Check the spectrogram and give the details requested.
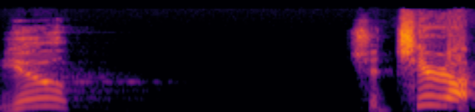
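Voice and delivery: forceful, insistent, very loud delivery. Demonstrating a tone thought to be medicinal: forceful, insistent tone. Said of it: "I'll say it forcefully".

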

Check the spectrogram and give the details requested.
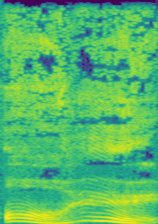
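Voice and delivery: loose, mellow, a bit high. Retelling a cartoon scene, relaxed, mellow Scary Terry voice. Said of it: "really relax, really just mellow".

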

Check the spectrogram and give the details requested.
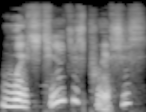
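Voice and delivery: put-on creature voice. Friends urge a speaker to do a Smeagol; he performs: Smeagol voice. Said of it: "do Smeagol".

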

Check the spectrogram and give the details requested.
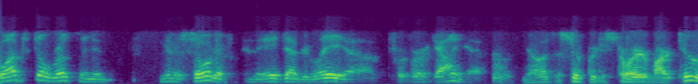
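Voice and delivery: usual speaking voice

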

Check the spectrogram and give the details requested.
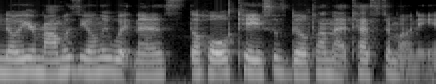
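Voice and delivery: ordinary talk

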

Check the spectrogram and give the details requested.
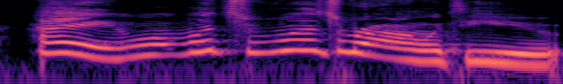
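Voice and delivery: very high, squeaky, stammering, stumbling voice. Retelling a film scene at the zoo, doing a Noah impression. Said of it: "I will always do a Noah impression".

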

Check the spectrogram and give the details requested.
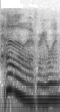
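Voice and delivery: put-on announcer-style radio-host voice. Echoing the other speaker's welcome to mock it: imitating an NPR-style voice. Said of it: "that voice is".

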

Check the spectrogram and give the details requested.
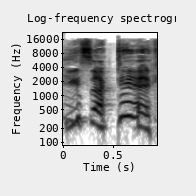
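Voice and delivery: very high, tearful, voice breaking fake sob. Acting out a comeback in a joking back-and-forth: fake crying with voice cracking. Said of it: "Voice cracking".

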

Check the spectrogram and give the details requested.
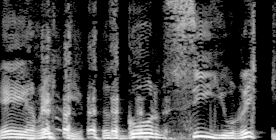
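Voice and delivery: heavy put-on Italian accent, slow. Describing a longtime old client who calls him Ricky, imitating thick Italian accent. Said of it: "Thick Italian accent".

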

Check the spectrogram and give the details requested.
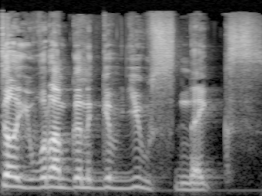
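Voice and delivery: put-on New York accent. Asking another host if they liked the impression, then doing a New Yorker impression. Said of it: "my New Yorker impression".

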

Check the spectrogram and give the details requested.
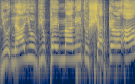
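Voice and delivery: deliberately bad, very high, slow drawl. Joking about Melania's reaction to the payments: bad Melania Trump impression. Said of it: "a really bad Melania impression".

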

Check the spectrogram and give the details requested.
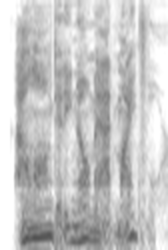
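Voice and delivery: high stage whisper. Narrator reads the storyteller asking a question in a camper, whispered. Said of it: "I whispered".

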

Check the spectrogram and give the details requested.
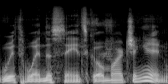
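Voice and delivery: ordinary delivery

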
